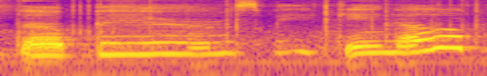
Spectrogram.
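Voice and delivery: hushed, alarmed whisper of fear; frightened murmur among the animals; scared hush. A narrator's reading. Crowd frightened.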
